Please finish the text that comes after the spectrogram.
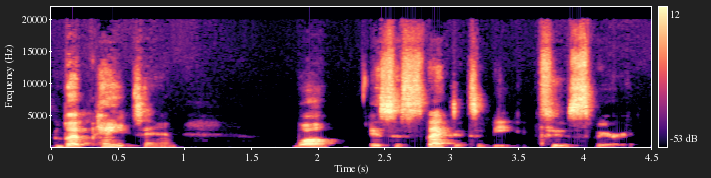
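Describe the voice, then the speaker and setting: A woman's voice: lowish voice, slow pace, husky. A woman reading a children's story aloud, with friendly, casual asides that explain it. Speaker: storybook reader.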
